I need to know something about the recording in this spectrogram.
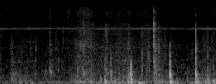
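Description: Handling noise of a phone being moved and set in place against a wire-mesh bird cage and its cloth cover: rustling with a run of sharp taps and knocks from about half a second in.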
